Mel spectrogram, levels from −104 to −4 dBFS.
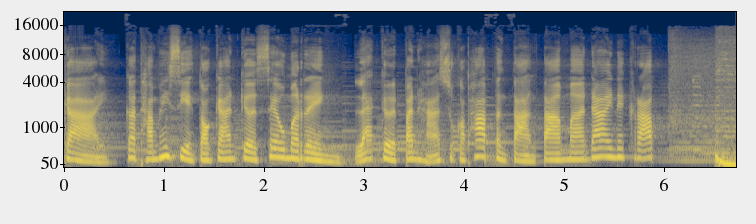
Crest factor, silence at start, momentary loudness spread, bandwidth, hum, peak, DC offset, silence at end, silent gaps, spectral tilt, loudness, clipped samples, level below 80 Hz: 16 dB; 0 s; 6 LU; 15 kHz; none; 0 dBFS; under 0.1%; 0 s; none; -5 dB/octave; -16 LUFS; under 0.1%; -34 dBFS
